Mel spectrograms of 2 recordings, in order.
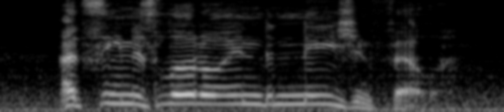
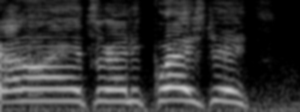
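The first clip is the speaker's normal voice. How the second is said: louder, higher mock yell; 7 semitones higher, 6 dB louder than usual. Man yelling at the cop through his window. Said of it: "Yelling through his window loud like that".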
